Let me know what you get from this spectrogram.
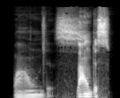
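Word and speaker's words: Lowndes: Loundis. Is that how you say it? – Mm-hmm. – Yeah. – Let me see. – Loundis. – Yeah, Lyle Loundis.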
